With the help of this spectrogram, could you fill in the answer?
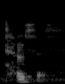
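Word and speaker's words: ptosis: eye muscles themselves unilateral Tois with a p in front of a t wait so the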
